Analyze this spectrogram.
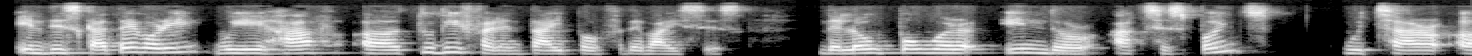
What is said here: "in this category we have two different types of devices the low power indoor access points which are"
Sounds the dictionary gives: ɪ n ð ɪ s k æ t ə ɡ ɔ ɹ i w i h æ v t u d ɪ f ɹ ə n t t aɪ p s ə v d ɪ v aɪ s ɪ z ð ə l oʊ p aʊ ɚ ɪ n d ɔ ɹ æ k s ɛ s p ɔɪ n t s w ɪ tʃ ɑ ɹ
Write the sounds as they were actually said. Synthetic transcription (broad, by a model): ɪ n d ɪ s k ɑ t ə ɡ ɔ ɹ i w i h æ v t u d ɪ f ɹ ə n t t aɪ p ə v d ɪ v aɪ s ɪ s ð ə l oʊ p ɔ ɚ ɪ n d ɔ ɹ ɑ k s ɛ s p ɔɪ n t s w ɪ tʃ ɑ ɹ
